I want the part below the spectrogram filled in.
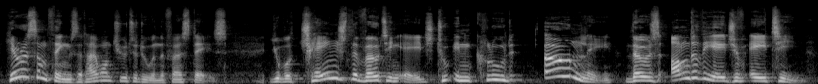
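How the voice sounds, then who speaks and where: Gleeful, high-pitched eccentric schemer. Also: male voice, huge pitch swings, normal speed, a bit bright, husky, full character voice. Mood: gleeful, commanding. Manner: theatrical, relishing, bossy. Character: gleeful eccentric male schemer plotting absurd political stunts. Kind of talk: audio comedy drama acting.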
